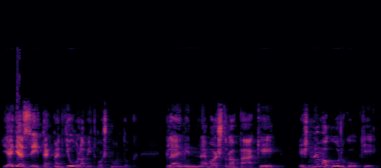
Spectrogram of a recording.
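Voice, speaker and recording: A man voicing a shrill, tyrannical king of lost things in a storybook reading, with a screeching high voice. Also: very animated, lo-fi sound. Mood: commanding.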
